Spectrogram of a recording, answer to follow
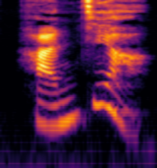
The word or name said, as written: han2jia4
